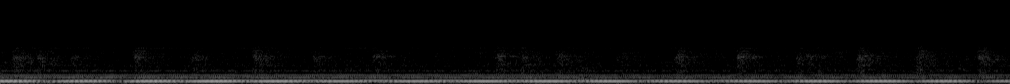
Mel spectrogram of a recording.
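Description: A set of seven singing bowls, tuned C to B, left ringing on after being struck: a steady low hum with a few higher overtones above it. The tone wavers in a slow, even beat of about one and a half swells a second.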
